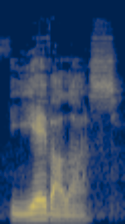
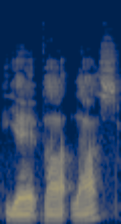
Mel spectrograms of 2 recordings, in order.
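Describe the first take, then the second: First: Said in the usual way. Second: "llévalas" broken into lle-va-las; syllable by syllable. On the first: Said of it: "where we count three syllables back". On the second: Shown as a demonstration. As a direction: count out "llévalas" in three slow beats. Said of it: "is three syllables".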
